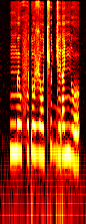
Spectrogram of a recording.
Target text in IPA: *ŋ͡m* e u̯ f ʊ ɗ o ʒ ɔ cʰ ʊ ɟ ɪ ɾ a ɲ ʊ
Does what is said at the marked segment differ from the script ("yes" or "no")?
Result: no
